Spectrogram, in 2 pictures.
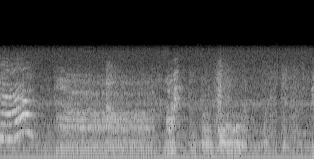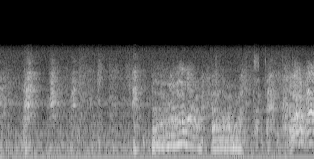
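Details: Female Cocker Spaniel Mocha, running wild with zoomies after her bath, makes harmonic whining calls with rising and falling contours, then rough low growly grumbles that swell and fade across several seconds, with scuffling movement underneath.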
